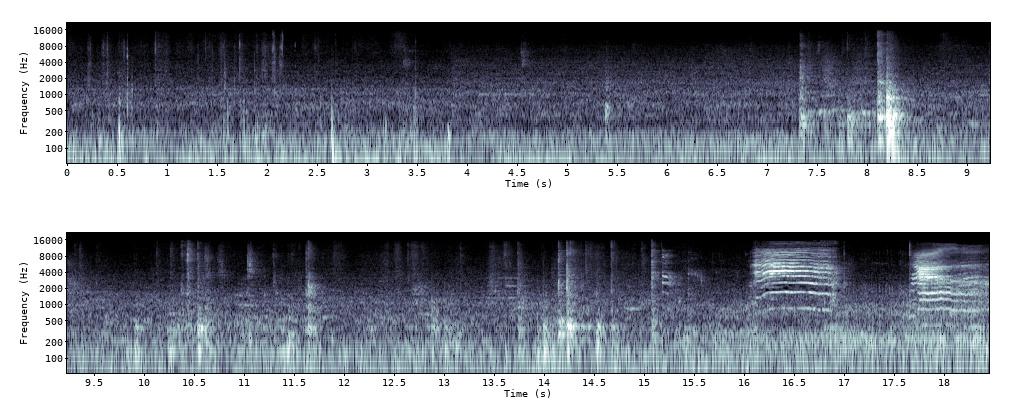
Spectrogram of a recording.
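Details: Motherless rescued kittens playing with a cardboard box indoors; scratching, tapping and rustling for most of the clip, then two short, high, wavering meows close together near the end.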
